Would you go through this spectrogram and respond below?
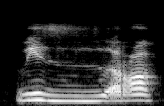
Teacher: Terus kalau misalnya zai itu jangan wizrok satu-satu. Wiz dulu zainya disukunkan baru pindah ke ro. Wizrok gitu, tidak wizrok gitu ya.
